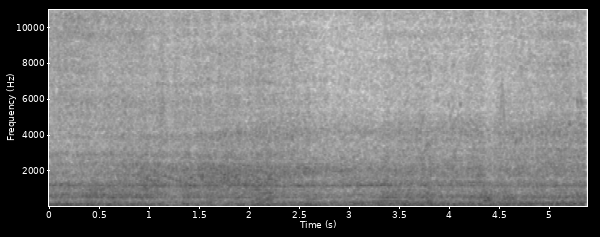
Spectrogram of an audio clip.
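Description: Volvo FH truck and trailer driving past: a steady heavy diesel engine with tyre and road noise.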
